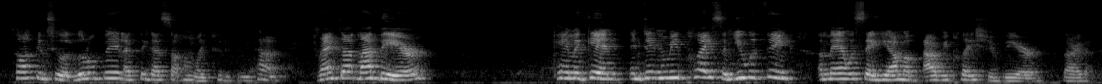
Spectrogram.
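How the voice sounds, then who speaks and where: Brief: woman, 60s, vlogger, blunt and loud, fairly high voice, echoey room. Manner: blunt, loud and outspoken, swears freely. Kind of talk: casual monologue to camera.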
